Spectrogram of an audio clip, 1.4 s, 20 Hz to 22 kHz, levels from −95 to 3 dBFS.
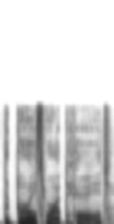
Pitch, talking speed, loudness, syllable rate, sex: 145 Hz, 165 wpm, -18 LUFS, 5.3 syllables/s, female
